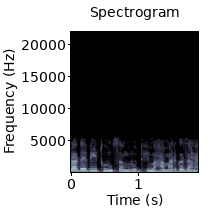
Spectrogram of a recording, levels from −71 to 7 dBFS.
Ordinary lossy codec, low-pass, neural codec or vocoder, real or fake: none; 5.4 kHz; none; real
